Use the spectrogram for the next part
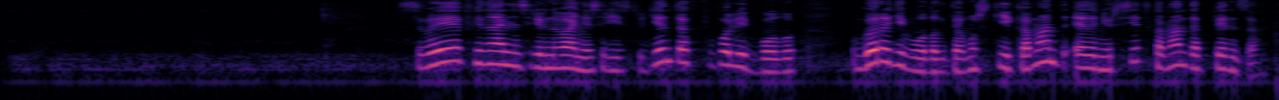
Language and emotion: Russian, neutral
